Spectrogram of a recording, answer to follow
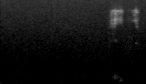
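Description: Near silence on a video call, with a faint short noise near the end.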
